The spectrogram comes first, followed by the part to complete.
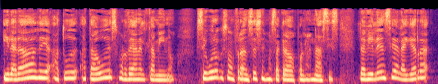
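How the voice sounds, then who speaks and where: A woman narrating an audiobook in a steady, descriptive reading. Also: a little high, fairly quick.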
